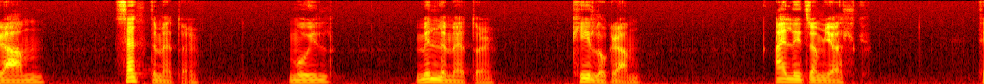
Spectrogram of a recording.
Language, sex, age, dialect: Faroese, male, 15-35, Suðuroy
